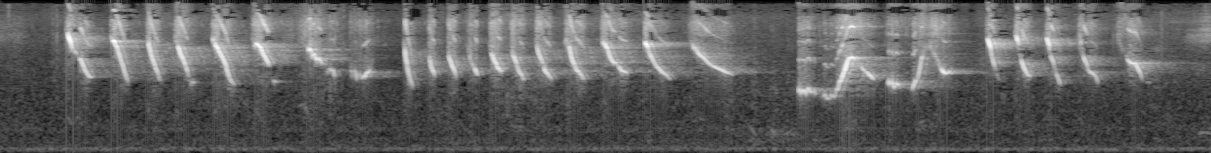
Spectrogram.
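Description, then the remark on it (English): A person whistles a rapid series of high, sharp chirps imitating sparrows in a tree talking to each other, bursts of quick descending tweets in clusters with brief pauses, fairly loud with no talking. “You know, outside the window this morning, there was a tree, and there were all kinds of sparrows in that tree, and they were talking to each other. You know how sparrows talk to each other? Just like this.”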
